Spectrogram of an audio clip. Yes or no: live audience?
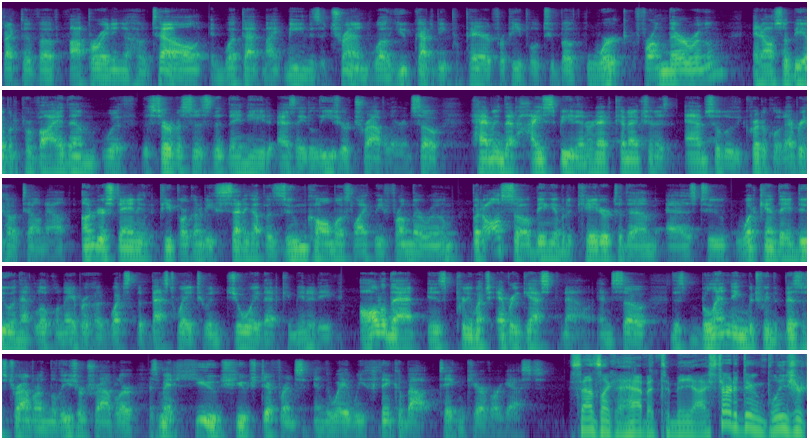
no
